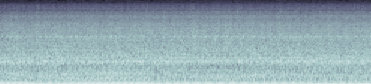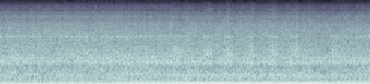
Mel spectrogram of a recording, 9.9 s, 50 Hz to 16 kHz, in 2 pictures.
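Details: Isuzu 4-cylinder 60 hp diesel from an air compressor, just revived after bleeding the fuel system. Deep, steady drone held at raised idle, smooth and even with no stumbling, knocking or smoke; normal healthy high idle.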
